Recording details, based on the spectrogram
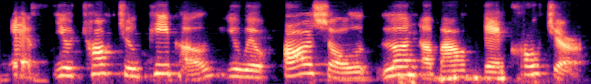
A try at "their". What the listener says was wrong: Learn about their culture. about their, their. Âm TH của chị nó chưa có mang sát khí.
